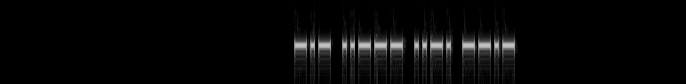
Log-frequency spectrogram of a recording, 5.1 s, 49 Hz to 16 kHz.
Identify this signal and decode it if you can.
Morse code, heard as a keyed tone, about 40 wpm, 700 Hz. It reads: K2FQ
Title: USA Call Signs - 4 Characters - Repeated 3x - 40wpm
